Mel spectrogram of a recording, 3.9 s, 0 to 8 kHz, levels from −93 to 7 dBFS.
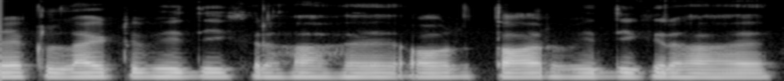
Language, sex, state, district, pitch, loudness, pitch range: Hindi, male, Jharkhand, Palamu, 110 Hz, -20 LUFS, 105-110 Hz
